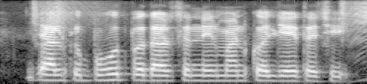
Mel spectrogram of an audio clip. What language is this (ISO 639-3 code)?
mai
